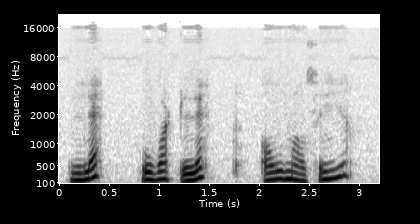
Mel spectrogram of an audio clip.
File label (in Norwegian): lett, Numedalsmål; Veggli; Adjektiv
